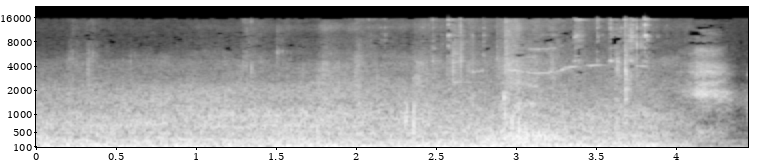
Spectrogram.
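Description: Outdoor ambience: a steady low rumble with faint footsteps on pavement, and a brief faint high whistle a little before three seconds in.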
